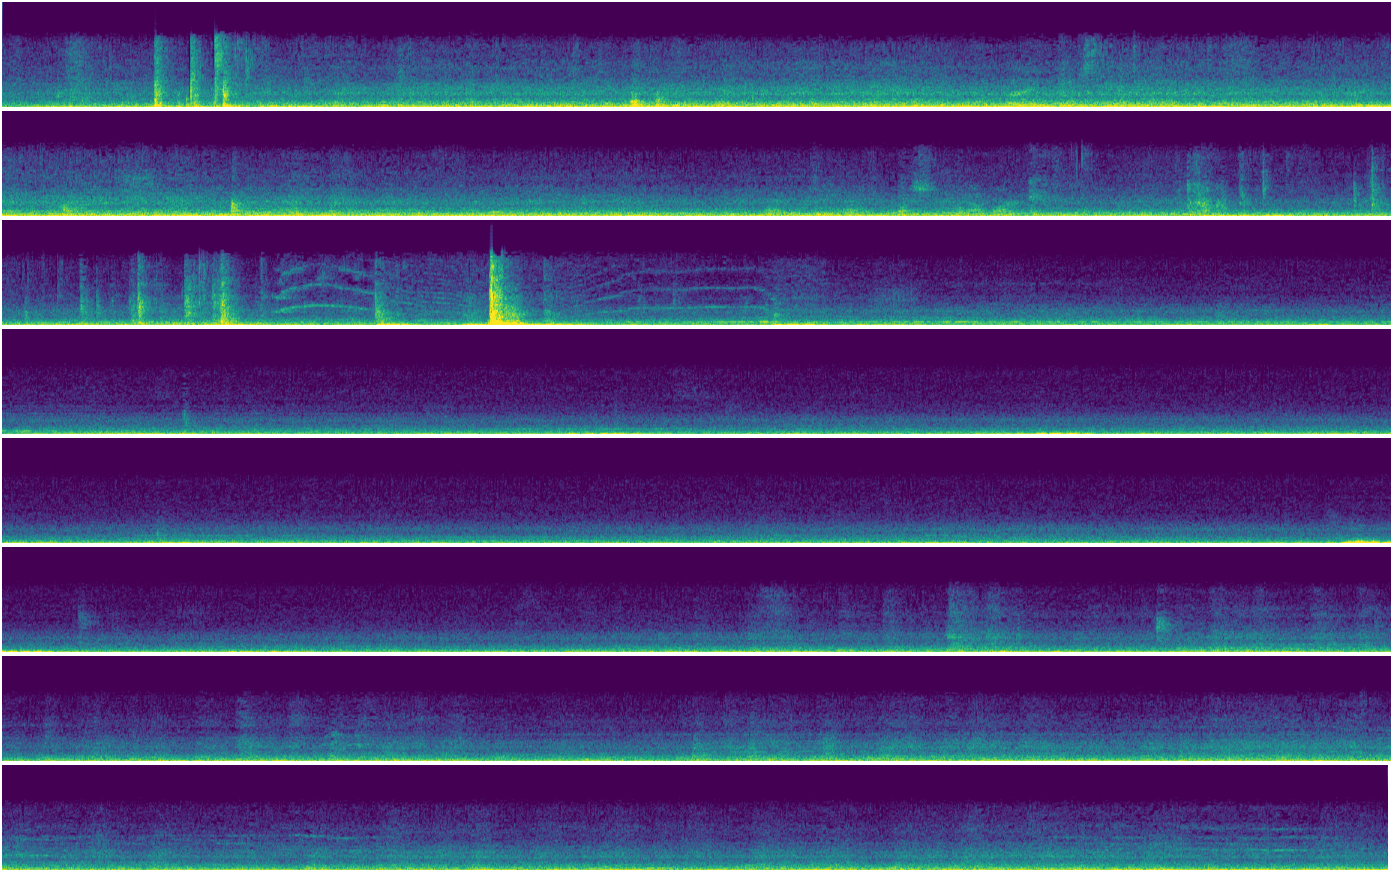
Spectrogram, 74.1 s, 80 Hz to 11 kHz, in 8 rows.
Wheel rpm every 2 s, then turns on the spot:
0, 0, 0, 0, 0, 0, 0, 0, 0, 0, 0, 0, 0, 0, 0, 0, 0, 0, 0, 0, 0, 0, 0, 0, 0, 0, 0, 0, 0, 0, 0, 0, 0, 0, 0, 0, 0.
none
